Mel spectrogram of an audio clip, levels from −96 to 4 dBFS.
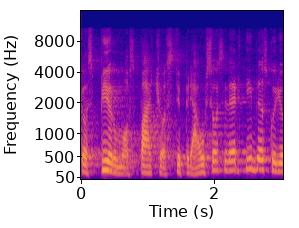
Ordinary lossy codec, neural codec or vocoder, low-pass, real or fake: AAC, 96 kbps; none; 10.8 kHz; real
